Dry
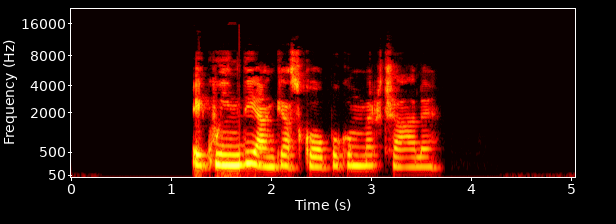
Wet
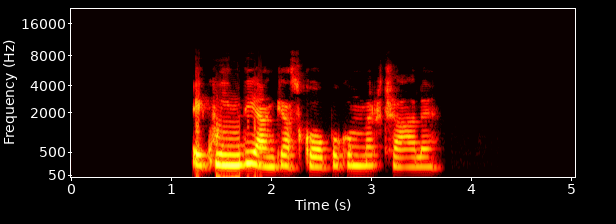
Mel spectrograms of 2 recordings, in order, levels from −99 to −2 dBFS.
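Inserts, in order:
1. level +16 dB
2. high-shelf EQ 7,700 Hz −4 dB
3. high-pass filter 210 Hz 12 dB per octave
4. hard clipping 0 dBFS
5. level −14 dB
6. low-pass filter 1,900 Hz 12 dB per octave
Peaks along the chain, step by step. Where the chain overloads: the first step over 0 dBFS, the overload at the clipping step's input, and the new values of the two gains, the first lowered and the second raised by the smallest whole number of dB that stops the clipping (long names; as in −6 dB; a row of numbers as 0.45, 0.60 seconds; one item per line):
+6.0, +5.5, +5.5, 0.0, −14.0, −13.5 dBFS
step 1, 5.5 dB
step 1 +10 dB, step 5 −8 dB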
